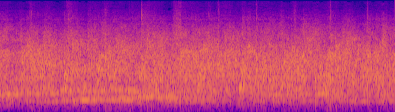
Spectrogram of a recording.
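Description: A church congregation claps hands together in loud, continuous unison applause, a dense wash of clapping that stays steady and close from start to finish with no talk.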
